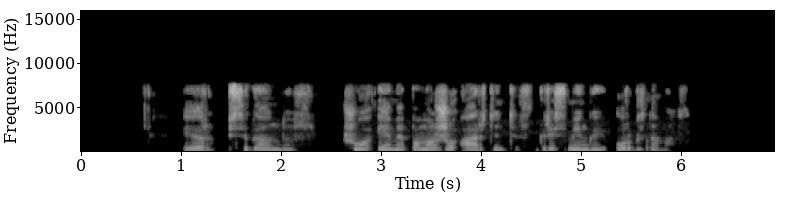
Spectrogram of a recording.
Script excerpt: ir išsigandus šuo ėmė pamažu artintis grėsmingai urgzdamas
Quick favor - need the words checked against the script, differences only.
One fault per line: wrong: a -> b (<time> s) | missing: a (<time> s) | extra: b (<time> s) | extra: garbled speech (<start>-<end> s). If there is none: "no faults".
no faults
